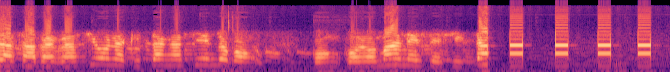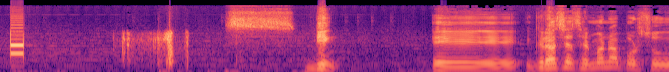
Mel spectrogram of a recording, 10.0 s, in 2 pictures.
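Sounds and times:
speech: 0:00.1 - 0:03.8, 0:06.7 - 0:07.6, 0:08.2 - 0:10.0
telephone beeps from a cut-off phoned-in call: 0:03.8 - 0:05.3.

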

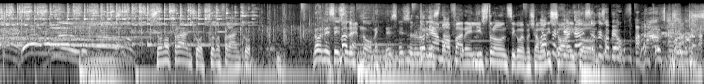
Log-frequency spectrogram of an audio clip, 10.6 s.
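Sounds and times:
applause: 0:00.0 - 0:05.5
speech: 0:02.4 - 0:10.5
laughter: 0:08.1 - 0:10.5.

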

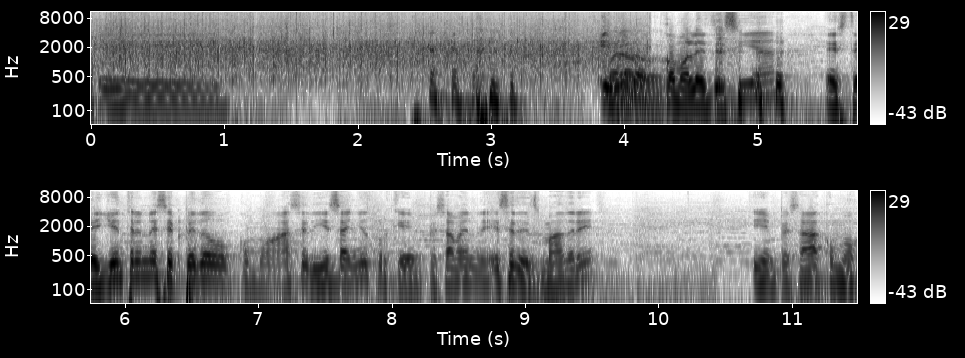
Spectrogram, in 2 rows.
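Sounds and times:
applause: 0:00.0 - 0:04.2
laughter: 0:02.2 - 0:05.2
speech: 0:02.6 - 0:09.9, 0:10.7 - 0:11.4.

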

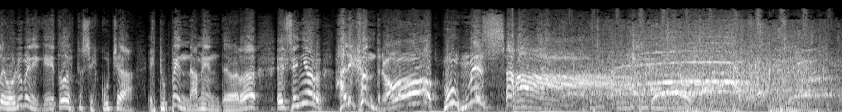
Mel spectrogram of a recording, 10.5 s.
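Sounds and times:
speech: 0:00.0 - 0:09.4
applause: 0:07.4 - 0:10.5.

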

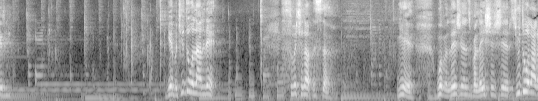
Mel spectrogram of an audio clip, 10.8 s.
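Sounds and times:
speech: 0:00.0 - 0:00.4, 0:03.3 - 0:04.4, 0:05.8 - 0:06.8, 0:07.9 - 0:10.7
sipping a drink: 0:00.5 - 0:03.4.

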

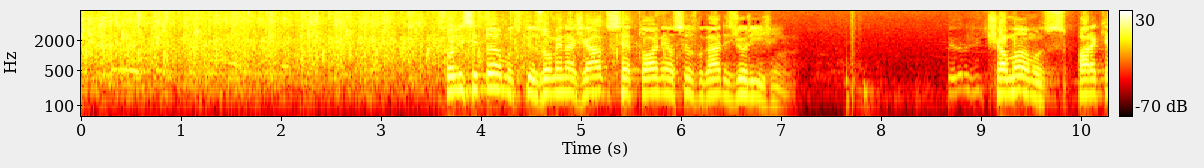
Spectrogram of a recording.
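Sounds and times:
applause for honorees: 0:00.0 - 0:05.9
speech: 0:03.6 - 0:07.2, 0:08.7 - 0:10.2.

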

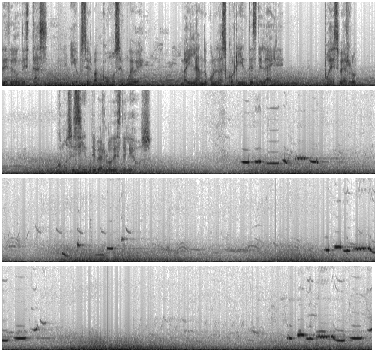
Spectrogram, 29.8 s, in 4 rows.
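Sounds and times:
speech: 0:00.0 - 0:03.0, 0:03.6 - 0:07.3, 0:08.7 - 0:10.5
low rushing background: 0:00.0 - 0:29.7
small bird whistling: 0:12.2 - 0:13.9, 0:16.0 - 0:17.7, 0:28.1 - 0:29.7.

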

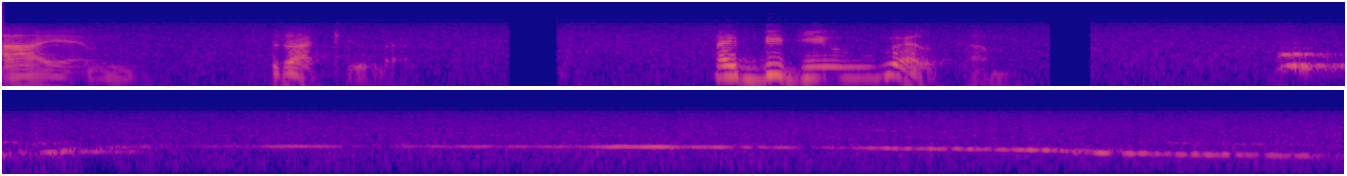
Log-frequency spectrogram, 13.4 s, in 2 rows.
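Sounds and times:
speech: 0:00.0 - 0:02.1, 0:03.6 - 0:05.1
constant hiss of old film sound: 0:00.0 - 0:13.4
wolves howling in the 1931 film Dracula: 0:06.4 - 0:13.4.

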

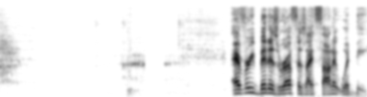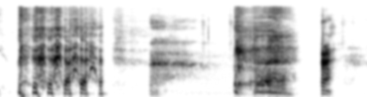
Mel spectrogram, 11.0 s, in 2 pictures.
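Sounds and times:
speech: 0:03.5 - 0:08.1, 0:09.4 - 0:10.6
laughter: 0:05.8 - 0:07.2
chesty cough: 0:09.0 - 0:10.6.

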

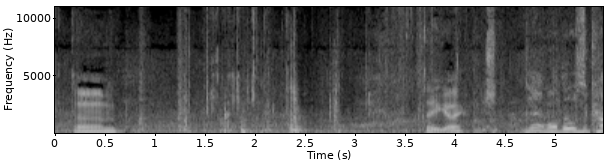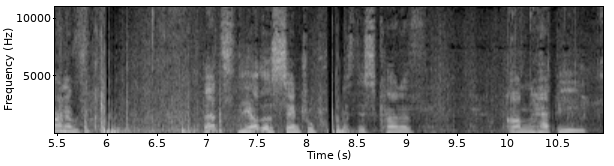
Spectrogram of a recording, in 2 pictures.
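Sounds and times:
people getting into a car: 0:00.0 - 0:10.9
speech: 0:00.2 - 0:00.9, 0:03.7 - 0:06.2, 0:07.0 - 0:09.3, 0:10.0 - 0:10.9.

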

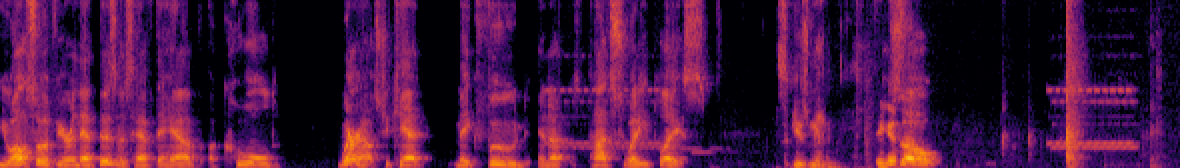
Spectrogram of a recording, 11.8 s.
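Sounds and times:
speech: 0:00.0 - 0:07.1, 0:07.8 - 0:09.4
fax machine ringing: 0:05.6 - 0:07.2, 0:10.5 - 0:11.5.

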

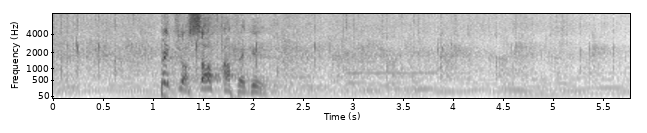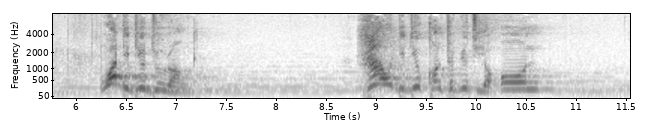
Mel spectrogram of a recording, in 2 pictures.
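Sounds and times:
audience clapping hands: 0:00.0 - 0:06.8
speech: 0:01.1 - 0:02.3, 0:06.3 - 0:07.2, 0:08.9 - 0:10.8.

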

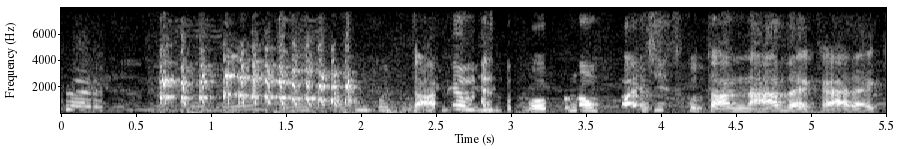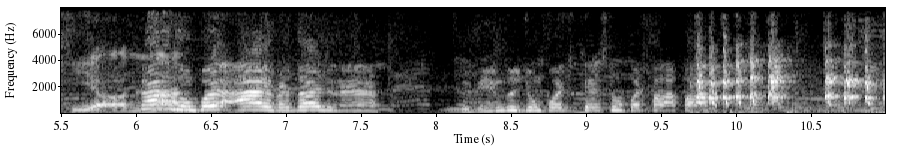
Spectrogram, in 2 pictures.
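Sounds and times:
speech: 0:00.0 - 0:01.2, 0:02.0 - 0:10.3
voice imitating dolphin squeaks: 0:00.6 - 0:02.2, 0:09.7 - 0:10.9.

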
